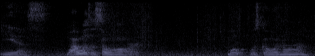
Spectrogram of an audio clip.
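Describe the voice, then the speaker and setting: A woman's very deep, low voice in a flat monotone at a very slow pace, with noticeable background noise. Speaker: interviewer, channel founder. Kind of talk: interview questions.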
